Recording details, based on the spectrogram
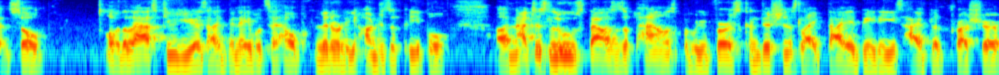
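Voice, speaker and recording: Fairly quick speech from a man with a New York accent. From New York City, Washington Heights. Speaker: keto health coach and chef. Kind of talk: podcast interview.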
